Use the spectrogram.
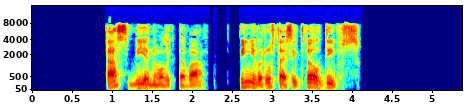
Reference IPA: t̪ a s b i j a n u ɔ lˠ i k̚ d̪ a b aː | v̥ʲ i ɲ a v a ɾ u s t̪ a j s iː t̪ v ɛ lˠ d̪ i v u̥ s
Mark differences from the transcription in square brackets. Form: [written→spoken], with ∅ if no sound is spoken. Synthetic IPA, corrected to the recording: t̪ a s b i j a n u ɔ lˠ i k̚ [d̪→t̪] a [b→v] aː | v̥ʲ i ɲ [a→i] v a ɾ u s t̪ a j s iː t̪ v ɛ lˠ d̪ i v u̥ s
